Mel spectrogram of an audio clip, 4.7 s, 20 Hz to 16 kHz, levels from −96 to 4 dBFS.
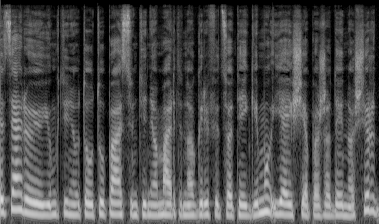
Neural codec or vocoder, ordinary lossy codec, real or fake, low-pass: none; AAC, 96 kbps; real; 14.4 kHz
